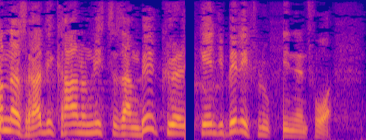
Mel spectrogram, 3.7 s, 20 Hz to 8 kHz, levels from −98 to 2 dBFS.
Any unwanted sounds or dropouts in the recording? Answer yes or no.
yes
